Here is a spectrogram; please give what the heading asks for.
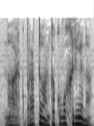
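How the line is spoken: Angry hiss. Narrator (Russian): зашипел Лом, так тупо уронивший автомат и жутко из-за этого злой

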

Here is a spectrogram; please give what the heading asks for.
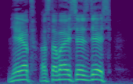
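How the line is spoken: Shouting. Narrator (Russian): крикнул он

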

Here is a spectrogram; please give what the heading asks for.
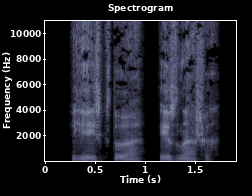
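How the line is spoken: Weary, hiding joy. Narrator (Russian): Не подавая виду, что обрадовался, устало проговорил Аникин

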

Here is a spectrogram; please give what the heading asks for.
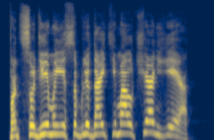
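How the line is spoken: Distant stern shout. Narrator (Russian): Издалека с судейского кресла прикрикнул суроволикий прилад

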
